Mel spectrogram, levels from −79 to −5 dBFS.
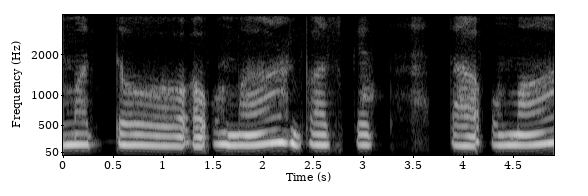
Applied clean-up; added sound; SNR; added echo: none; none; none; none.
